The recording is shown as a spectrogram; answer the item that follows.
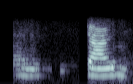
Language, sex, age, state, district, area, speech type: Urdu, female, 30-45, Uttar Pradesh, Mau, urban, conversation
